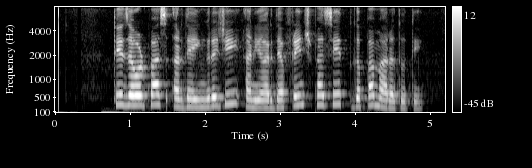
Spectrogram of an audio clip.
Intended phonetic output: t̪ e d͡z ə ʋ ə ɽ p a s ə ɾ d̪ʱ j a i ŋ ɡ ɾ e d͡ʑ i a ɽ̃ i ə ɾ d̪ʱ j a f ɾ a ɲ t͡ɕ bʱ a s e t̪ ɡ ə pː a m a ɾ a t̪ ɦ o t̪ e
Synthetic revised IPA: t̪ e d͡z ə ʋ ə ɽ p a s ə ɾ d̪ʱ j a i ŋ ɡ ɾ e d͡ʑ i a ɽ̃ i ə ɾ d̪ʱ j a f ɾ e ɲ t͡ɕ bʱ a s e t̪ ɡ ə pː a m a ɾ ə t̪ ɦ o t̪ e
